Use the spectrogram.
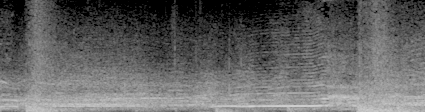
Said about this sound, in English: slammed face down on the mat again.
